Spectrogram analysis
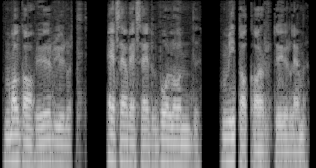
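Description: A man's voice: low-pitched, darkish tone, no room sound, lightly acted. A man voicing a terrified, ragged old male vagrant who babbles and sobs in panic. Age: older.

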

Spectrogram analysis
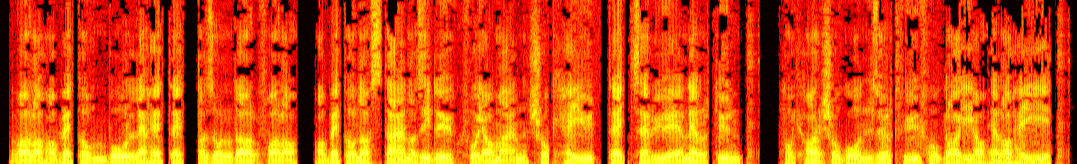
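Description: A man narrating a story as an audiobook reader, in a measured, even manner. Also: sits low, no echo. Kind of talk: audiobook reading.

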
